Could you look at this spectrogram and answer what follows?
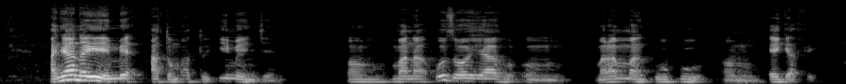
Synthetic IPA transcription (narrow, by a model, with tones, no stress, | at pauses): a˨ɲa˦na˦ɣɪ˦e˨˦me˦a˨tʊ˨ma˦tʊ˨i˦me˨n̩˨d͡ʒe˨m̩˨ | ɔ˨m̩˦ma˨na˨ʔʊ˦zɔ˦ɔ˦ɦa˦ɦʊ˨m̩˨ | ma˨ɾa˨m̩˦ma˨ŋ̩˨ku˨u˦k͡pu˦˨ɔ˨m̩˨e˦ɡa˨fɪ̰˨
